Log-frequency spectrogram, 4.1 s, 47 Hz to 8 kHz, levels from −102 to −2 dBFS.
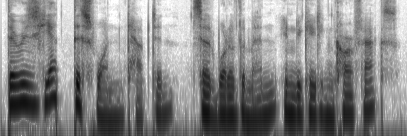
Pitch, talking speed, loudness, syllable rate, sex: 115 Hz, 190 wpm, -19 LUFS, 5.9 syllables/s, male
